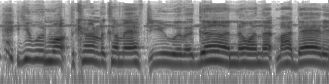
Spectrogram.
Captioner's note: laughing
